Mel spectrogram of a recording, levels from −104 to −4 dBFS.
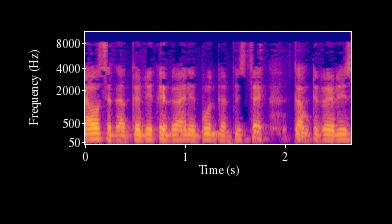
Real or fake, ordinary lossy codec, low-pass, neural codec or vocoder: fake; MP3, 32 kbps; 9.9 kHz; codec, 24 kHz, 0.9 kbps, WavTokenizer, medium music audio release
